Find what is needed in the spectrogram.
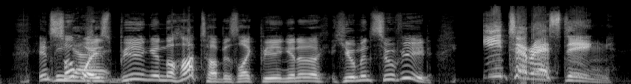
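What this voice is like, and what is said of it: Nasal impression of another speaker. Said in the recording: “Is that your impersonation of me? ... it's just a little more nasal ... You did get my cadence.”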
